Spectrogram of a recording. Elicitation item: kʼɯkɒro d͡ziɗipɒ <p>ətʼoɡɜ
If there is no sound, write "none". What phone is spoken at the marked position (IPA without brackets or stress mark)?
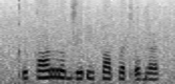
p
